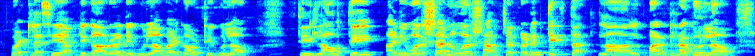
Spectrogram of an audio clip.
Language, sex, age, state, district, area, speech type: Marathi, female, 60+, Maharashtra, Wardha, urban, spontaneous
